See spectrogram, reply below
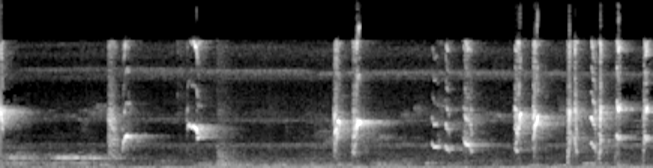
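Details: Kolibri ninja sunbird singing: a low whistled note, then separated thin high chips and clicks, speeding into a quick series of sharp metallic notes toward the end.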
